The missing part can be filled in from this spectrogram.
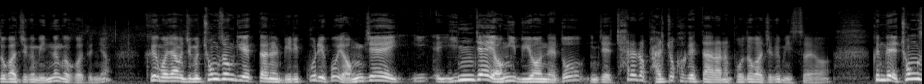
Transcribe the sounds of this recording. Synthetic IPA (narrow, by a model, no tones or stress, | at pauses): oɡat͡ɕiɡɯminːɯnɡʌɡʌdɯɲo | kɯɡemwʌɲamjʌt͡ɕiɡɯmt͡ɕʰoŋsʰʌŋɡiɦe̞k̚t͈anɯɭmiɾik͈uɾiɡojʌŋd͡ʑe̞ind͡ʑe̞jʌŋiɥiʌne̞doind͡ʑe̞t͡ɕʰaɾeɾopaɭt͡ɕ͈okʰaɡe̞t̚t͈aɾanɯnpodoɡat͡ɕiɡɯmis͈ʌjo̰ | kɯnde̞t͡ɕʰoŋs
